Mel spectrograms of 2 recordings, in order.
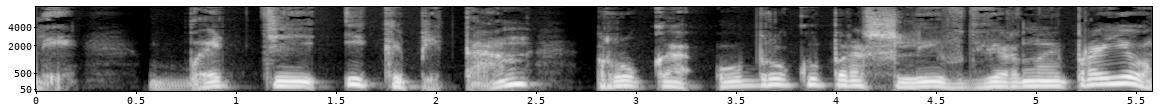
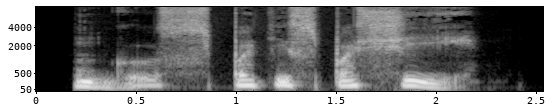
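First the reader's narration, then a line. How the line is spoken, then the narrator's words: Mutter. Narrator (Russian): пробормотал отец Браун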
